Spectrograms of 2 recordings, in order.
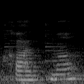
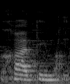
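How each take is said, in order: First: It is said as two syllables, khaat-ma. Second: It is said as three syllables, khaa-ti-ma. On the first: The speaker calls it wrong. "गलत तलफ़ुज़ का खात्मा नहीं" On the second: The speaker calls it right. "खातिमा कर दीजिए"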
